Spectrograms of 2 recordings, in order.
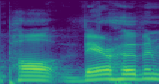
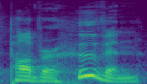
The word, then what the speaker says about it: Paul Verhoeven: I know some people call him Paul Verhoeven with the emphasis on the first syllable, and my friend Matthijs van der Roos, who's actually from the Netherlands, tells me that the correct pronunciation is Paul Verhoeven.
